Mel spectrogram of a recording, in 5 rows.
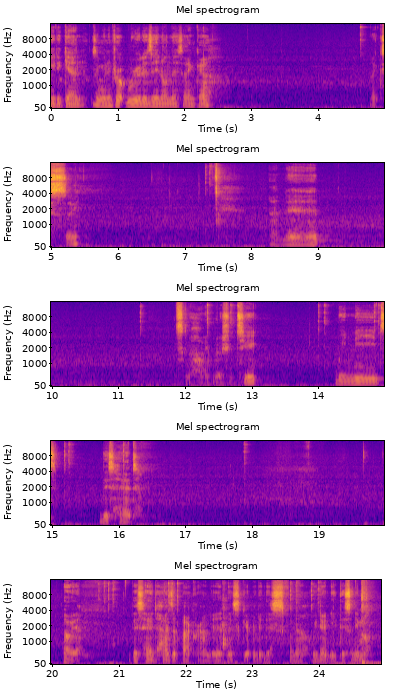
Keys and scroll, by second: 24.6 BackSpace.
